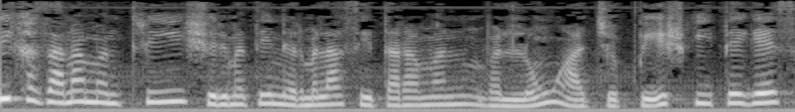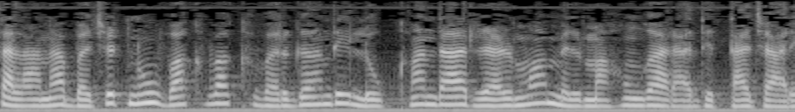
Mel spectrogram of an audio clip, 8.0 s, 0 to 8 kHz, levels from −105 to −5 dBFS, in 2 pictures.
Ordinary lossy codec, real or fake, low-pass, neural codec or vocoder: none; real; none; none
